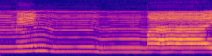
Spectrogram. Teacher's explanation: Jadi mim tasydid berdiri sendiri maka dibaca gunnah. Dengung 2 ketuk.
